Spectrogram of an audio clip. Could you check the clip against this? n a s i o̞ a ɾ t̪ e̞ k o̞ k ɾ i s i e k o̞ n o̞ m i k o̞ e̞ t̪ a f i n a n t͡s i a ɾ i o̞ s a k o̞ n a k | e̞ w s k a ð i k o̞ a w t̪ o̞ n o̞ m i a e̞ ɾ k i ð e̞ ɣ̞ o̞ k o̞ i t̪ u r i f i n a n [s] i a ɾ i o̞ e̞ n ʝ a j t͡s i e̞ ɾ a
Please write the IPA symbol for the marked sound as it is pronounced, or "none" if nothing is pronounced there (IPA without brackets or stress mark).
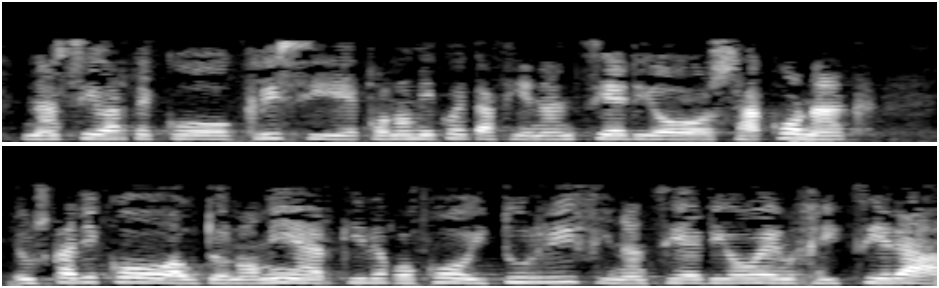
t͡s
